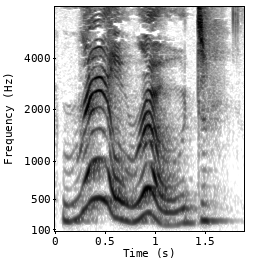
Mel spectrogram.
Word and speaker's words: railroad: Porque a gente tem dois R's enrolados railroad. Então, o começo aí das duas sílabas, né? O começo de rail e o começo de road tem o R enrolado.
